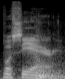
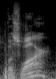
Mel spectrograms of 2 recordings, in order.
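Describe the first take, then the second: First: The name is said without a French sound. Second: The name is said with a French sound.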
